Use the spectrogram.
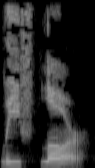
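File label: "leafblower", English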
